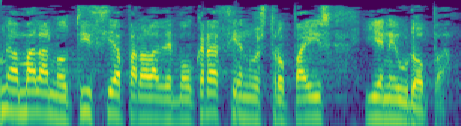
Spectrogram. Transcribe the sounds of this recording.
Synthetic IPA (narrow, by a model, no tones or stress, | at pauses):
namalano̞t̪iθjapaɾalað̞e̞mo̞kɾaθjaenwe̞st̪ɾo̞pais | ie̞ne̞wɾopa̰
